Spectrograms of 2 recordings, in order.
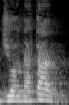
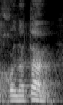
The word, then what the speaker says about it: Jonatán: He escuchado algunas personas que pronuncian Jonatán, pero es castellano y en el castellano la J se pronuncia jajejijoju. Así que el nombre no es Jonatán, sino Jonatán. O como el famoso futbolista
